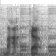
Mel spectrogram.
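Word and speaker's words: 中: other ones and yeah it's accented on the first syllable naka so uh inside or better literally uh the interior of the sea.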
